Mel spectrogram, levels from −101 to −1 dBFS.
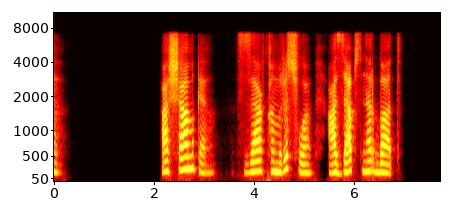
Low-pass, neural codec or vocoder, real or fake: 7.2 kHz; codec, 16 kHz, about 1 kbps, DyCAST, with the encoder's durations; fake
